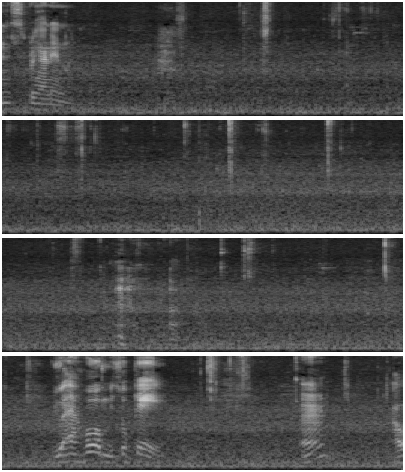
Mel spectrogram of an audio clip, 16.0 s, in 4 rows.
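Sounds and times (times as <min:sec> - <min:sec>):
low background rumble: 0:00.0 - 0:16.0
chewing crunchy spring onion: 0:01.6 - 0:07.7.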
